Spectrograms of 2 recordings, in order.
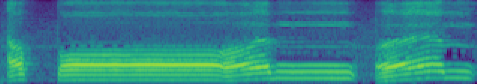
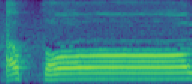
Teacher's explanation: ما انت ماشي مسار المد وبعدين اقفل الشفتين عشان تجيب الميم المشدده · Shown in: second take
